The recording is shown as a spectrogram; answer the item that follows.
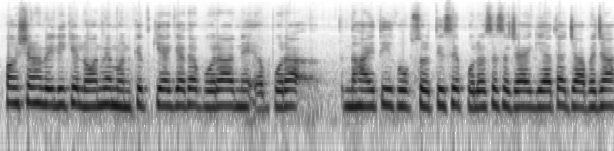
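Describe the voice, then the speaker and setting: A woman narrating a novel in a steady, even read. Her voice sits slightly high but dark and mellow, with little melody, and the recording is dry and close. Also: no room sound. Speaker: audiobook narrator. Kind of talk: novel reading aloud.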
